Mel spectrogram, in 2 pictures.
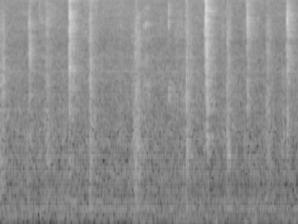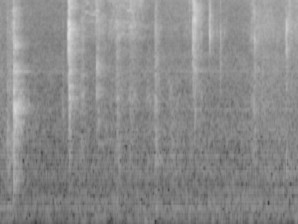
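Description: A person eating: chewing, with irregular short wet clicks and smacks of the mouth.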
